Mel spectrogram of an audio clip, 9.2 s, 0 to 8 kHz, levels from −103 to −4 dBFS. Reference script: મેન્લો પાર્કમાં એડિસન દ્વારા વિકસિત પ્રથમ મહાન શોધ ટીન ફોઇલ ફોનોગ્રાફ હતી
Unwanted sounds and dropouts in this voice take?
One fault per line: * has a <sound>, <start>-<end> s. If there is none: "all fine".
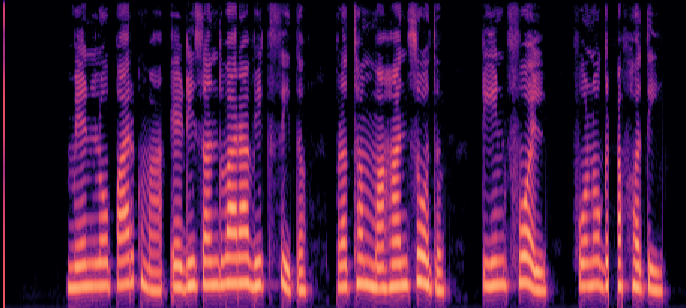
* has a dropout, 8.1-8.2 s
